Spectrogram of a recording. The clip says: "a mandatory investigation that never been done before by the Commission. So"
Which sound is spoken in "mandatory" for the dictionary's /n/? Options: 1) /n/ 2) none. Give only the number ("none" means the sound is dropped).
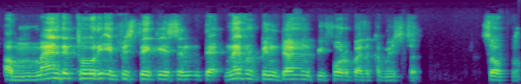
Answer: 1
